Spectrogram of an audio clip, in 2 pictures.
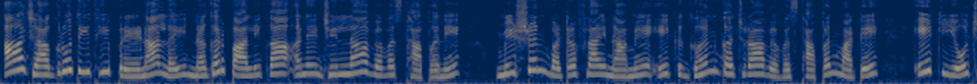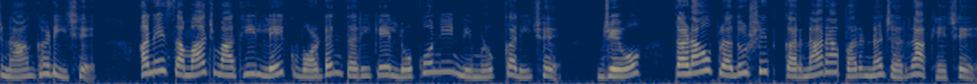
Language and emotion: Gujarati, neutral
